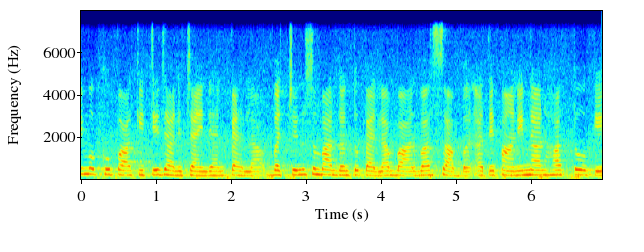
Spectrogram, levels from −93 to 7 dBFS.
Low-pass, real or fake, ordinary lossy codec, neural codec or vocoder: 7.2 kHz; real; none; none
